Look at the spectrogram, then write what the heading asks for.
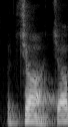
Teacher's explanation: च, च मतलब कंठ यहाँ से आएगा ऊपर, यहाँ आएगा च, तो च आपका तालु में आ जाएगा, तो इसको तालव्य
